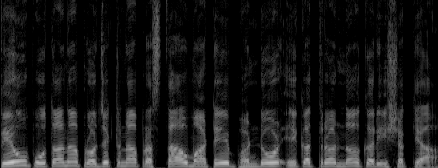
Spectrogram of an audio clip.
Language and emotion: Gujarati, neutral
